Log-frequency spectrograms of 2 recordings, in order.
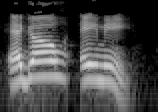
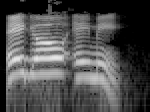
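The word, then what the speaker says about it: Ego, eimi (ἐγώ εἰμι): Just as Yahweh is important, here's how you say it in Greek. Ego, eimi. Let go of my ego. Ego, eimi.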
